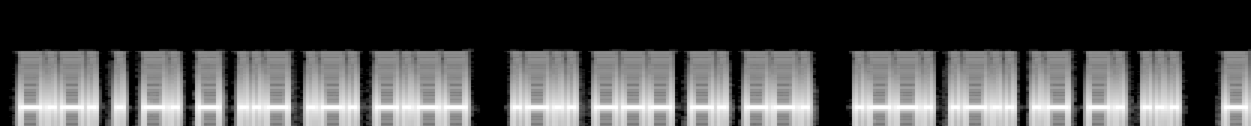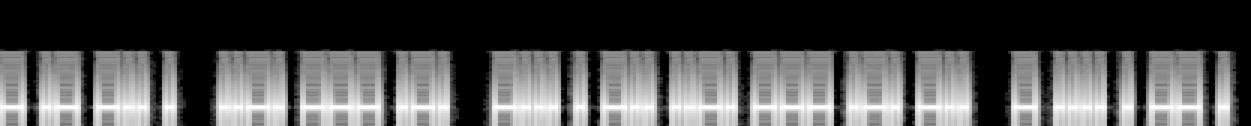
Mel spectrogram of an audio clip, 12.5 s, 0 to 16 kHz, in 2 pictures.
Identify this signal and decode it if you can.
Morse code, heard as a keyed tone, about 36 wpm, 550 Hz. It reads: CENTURY LONG PLANS MADE FOR BEDFORD THEME
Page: news headlines in morse code at 35 wpm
